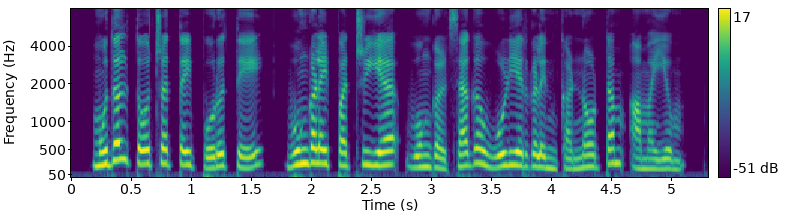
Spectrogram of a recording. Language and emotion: Tamil, neutral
